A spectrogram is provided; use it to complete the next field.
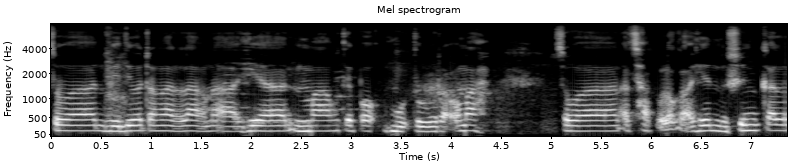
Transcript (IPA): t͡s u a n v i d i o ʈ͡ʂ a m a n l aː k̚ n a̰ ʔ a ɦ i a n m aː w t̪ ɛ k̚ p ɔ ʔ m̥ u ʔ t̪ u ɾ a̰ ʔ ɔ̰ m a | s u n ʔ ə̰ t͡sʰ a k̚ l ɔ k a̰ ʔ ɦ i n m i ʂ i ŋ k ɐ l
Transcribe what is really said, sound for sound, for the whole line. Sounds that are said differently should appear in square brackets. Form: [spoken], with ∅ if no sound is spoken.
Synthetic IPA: t͡s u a n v i d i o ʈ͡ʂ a [ŋ] a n l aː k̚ n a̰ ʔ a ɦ i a n m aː w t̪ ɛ [∅] p ɔ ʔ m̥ u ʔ t̪ u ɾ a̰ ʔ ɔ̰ m a | [t͡s] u n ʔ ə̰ t͡sʰ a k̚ l ɔ k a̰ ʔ ɦ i n m i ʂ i ŋ k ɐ l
